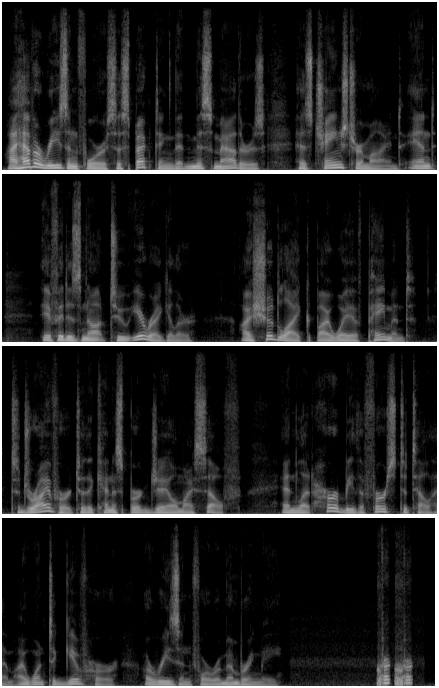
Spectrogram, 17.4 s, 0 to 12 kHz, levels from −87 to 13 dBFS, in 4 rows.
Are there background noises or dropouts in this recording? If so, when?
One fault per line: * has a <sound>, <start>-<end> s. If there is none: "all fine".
* has a laugh, 16.8-17.2 s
